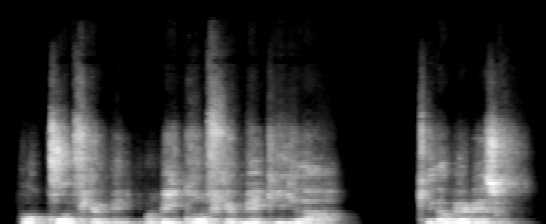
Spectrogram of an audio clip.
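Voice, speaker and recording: A man speaks at a very slow pace with audible room echo around him. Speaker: preacher. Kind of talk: sermon. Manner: halting.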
